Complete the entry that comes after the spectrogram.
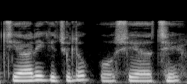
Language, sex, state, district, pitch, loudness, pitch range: Bengali, male, West Bengal, Cooch Behar, 175 Hz, -14 LUFS, 160-180 Hz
